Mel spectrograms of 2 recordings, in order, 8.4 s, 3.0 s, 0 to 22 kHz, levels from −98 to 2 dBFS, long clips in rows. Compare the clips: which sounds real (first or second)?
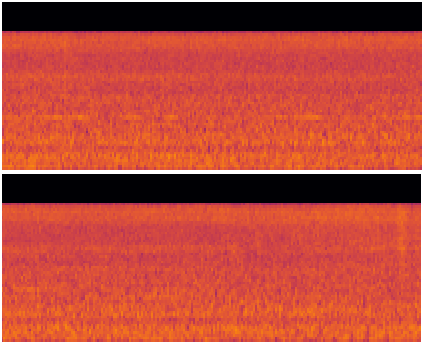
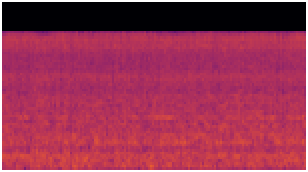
first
